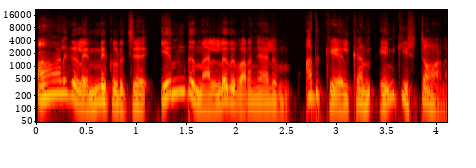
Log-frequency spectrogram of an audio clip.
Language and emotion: Malayalam, happy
